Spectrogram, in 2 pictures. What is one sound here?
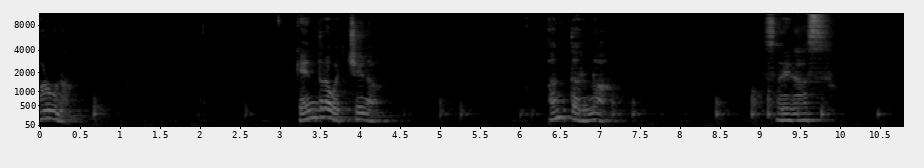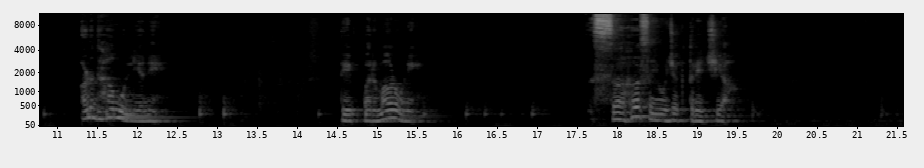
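A man speaks calmly and slowly in short bursts, close by.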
